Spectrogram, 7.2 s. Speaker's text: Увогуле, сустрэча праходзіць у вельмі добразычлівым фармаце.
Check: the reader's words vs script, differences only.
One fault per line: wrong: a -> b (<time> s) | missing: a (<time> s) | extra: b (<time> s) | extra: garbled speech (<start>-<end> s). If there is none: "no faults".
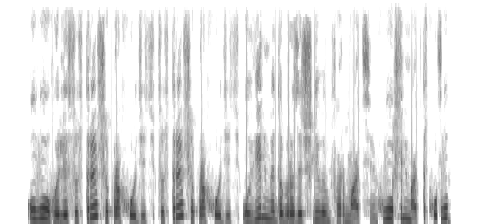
extra: сустрэча праходзіць (2.4 s)
extra: garbled speech (5.7-6.7 s)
